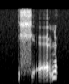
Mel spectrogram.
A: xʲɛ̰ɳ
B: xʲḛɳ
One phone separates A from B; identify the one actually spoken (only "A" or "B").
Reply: A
